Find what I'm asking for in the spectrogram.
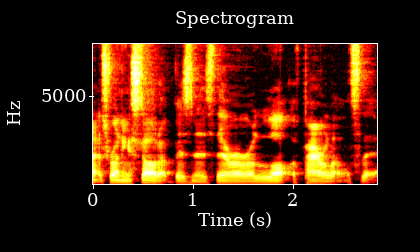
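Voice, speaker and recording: With a British accent, a man speaks in fairly even intonation. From UK. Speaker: indoor farming company founder. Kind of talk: interview.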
